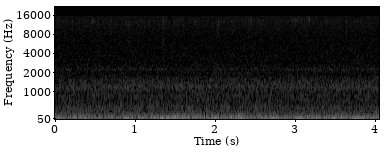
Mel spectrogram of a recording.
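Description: Car cabin noise while driving: a steady low rumble of engine and road heard from inside the car.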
